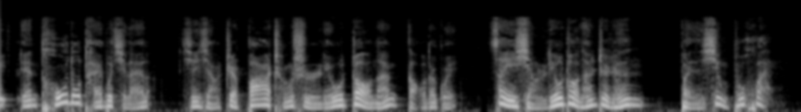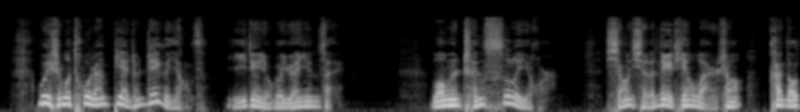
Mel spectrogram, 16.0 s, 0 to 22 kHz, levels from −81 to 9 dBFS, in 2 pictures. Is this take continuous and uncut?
yes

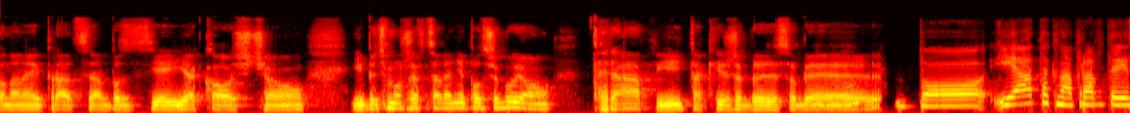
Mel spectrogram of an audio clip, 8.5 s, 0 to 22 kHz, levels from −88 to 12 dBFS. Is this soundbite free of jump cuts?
no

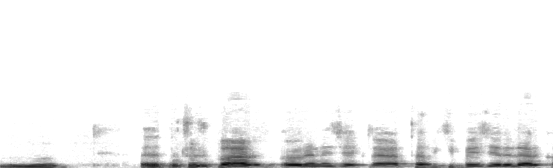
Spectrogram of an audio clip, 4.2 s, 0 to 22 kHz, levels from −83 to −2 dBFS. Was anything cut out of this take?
yes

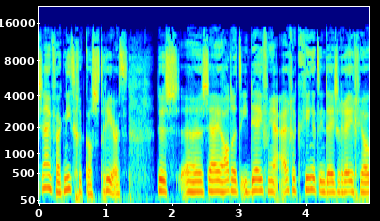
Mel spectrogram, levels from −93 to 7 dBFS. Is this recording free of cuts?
yes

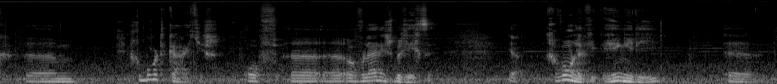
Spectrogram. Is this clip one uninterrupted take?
yes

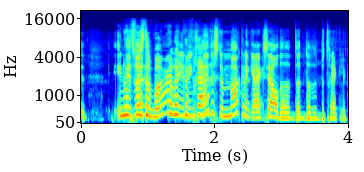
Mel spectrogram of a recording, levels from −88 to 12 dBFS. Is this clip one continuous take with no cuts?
yes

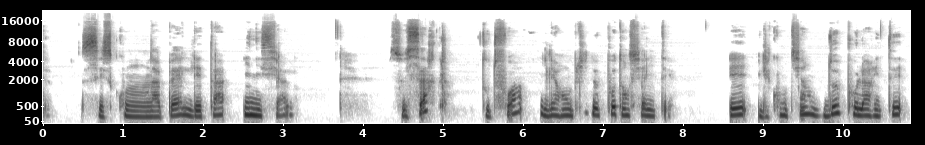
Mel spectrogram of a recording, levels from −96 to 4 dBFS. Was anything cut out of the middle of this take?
no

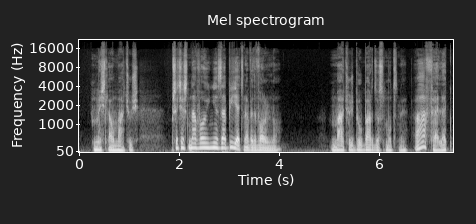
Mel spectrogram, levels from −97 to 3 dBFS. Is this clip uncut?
yes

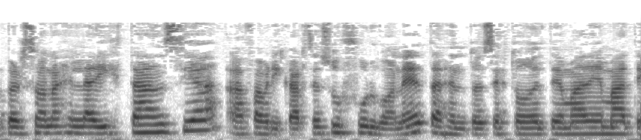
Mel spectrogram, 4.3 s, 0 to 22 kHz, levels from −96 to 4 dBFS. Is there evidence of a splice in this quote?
no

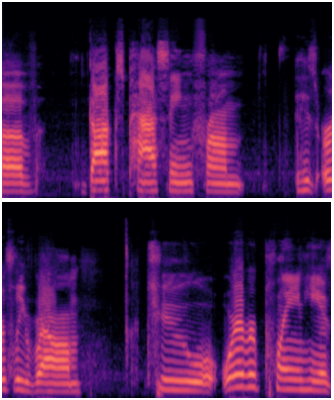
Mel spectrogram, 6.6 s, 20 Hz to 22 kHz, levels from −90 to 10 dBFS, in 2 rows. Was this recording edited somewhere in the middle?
yes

